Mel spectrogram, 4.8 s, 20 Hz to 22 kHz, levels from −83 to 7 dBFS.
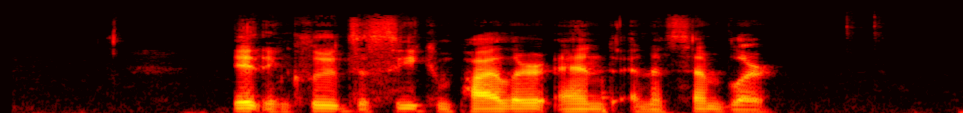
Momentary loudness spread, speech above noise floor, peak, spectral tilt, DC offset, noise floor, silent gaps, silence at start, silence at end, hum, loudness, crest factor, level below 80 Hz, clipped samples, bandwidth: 9 LU; 40 dB; -2 dBFS; -4 dB/octave; under 0.1%; -65 dBFS; none; 1.15 s; 1 s; none; -25 LUFS; 26 dB; -56 dBFS; under 0.1%; 13.5 kHz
